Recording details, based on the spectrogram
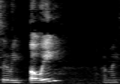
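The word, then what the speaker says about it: Boie: It's gonna be Bowie. Am I saying it right? Bowie. B-O-I-E. Bowie. We're gonna say Bowie.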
